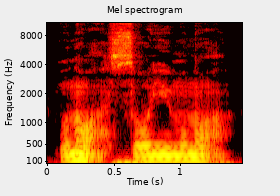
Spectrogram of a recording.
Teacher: Kaimono is flat, but one thing to look out for is mono on its own is odaka, final high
